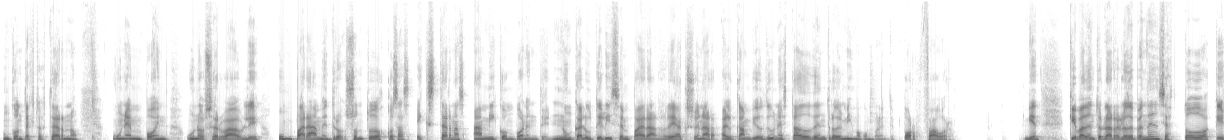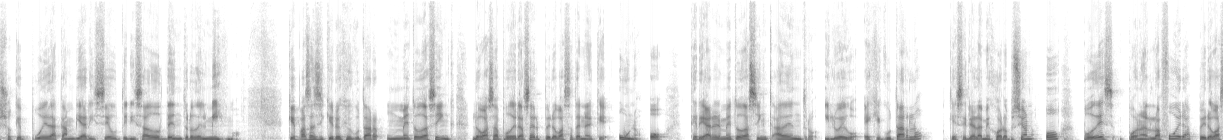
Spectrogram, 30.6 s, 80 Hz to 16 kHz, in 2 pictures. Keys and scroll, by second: 10.8 Escape, 11.6 j, 13.0 v, 14.2 Escape, 18.2 Escape, 18.7 j, 19.6 shift+v, 20.6 Escape.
